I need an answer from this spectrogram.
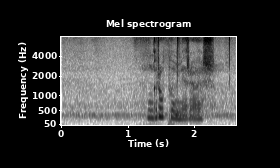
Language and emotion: Russian, sad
